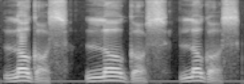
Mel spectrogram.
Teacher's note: the pitch is going to rise as we read that vowel that first syllable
